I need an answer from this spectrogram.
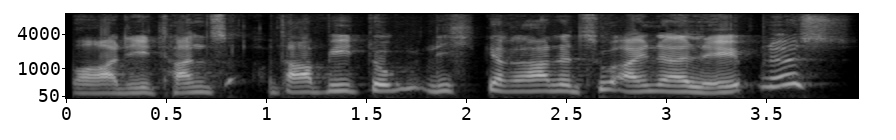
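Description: A man's voice: fairly high pitch, big pitch swings, a little slow, mellow. A man reading the lines of a brash young male cabaret compere who announces acts with mocking showmanship.

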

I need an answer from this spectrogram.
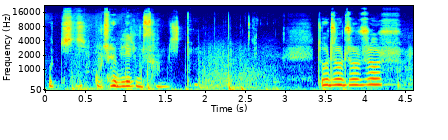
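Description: A woman giving casual commentary while playing a video game, swinging between whispered muttering and excited shrieks. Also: fairly high pitch, slow pace. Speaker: gamer. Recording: noisy home recording.

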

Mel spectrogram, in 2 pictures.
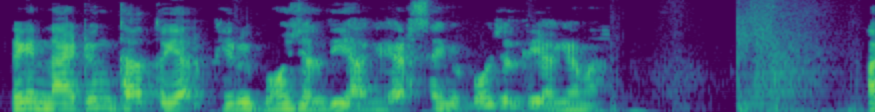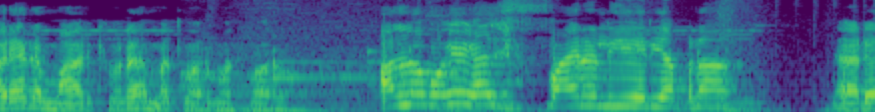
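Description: A man's voice: high voice, bright, forceful tone. A man giving casual let's-play commentary as a gaming YouTuber, chatty, thinking aloud and talking straight to his viewers.

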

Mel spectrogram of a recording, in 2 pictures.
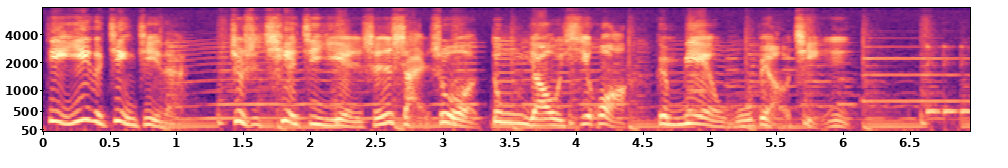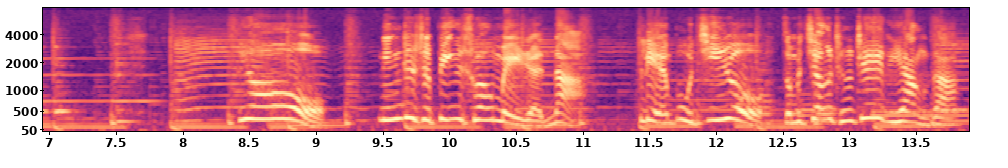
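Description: A teasing male mentor in a comic training video. He is high-pitched and very animated, chatty, exclamatory and sarcastic, with a Taiwanese Mandarin accent and music behind him. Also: a little slow, few pauses. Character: teasing, scolding male narrator-mentor coaching a newcomer. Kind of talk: comic instructional narration.

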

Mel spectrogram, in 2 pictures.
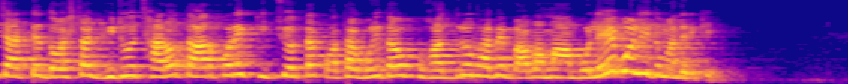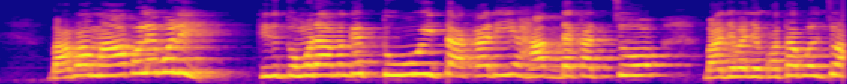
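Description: A woman's voice: high-pitched, a bit bright. A woman, speaking to camera as a vlogger and defending herself against critics in an aggrieved, lecturing way, recorded on a phone in an echoey room. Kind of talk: direct-to-camera rant.

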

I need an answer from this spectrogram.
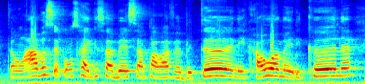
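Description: A woman's voice: sits high, fairly even intonation, fast. A woman from Brazil giving a chatty English pronunciation lesson, sounding out vowels as she explains. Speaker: English teacher. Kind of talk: casual video lesson.

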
